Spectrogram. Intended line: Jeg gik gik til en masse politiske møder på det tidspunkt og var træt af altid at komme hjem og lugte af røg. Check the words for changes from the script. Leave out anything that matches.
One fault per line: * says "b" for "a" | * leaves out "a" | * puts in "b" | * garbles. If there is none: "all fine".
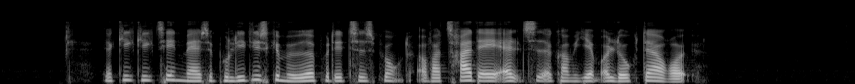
all fine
